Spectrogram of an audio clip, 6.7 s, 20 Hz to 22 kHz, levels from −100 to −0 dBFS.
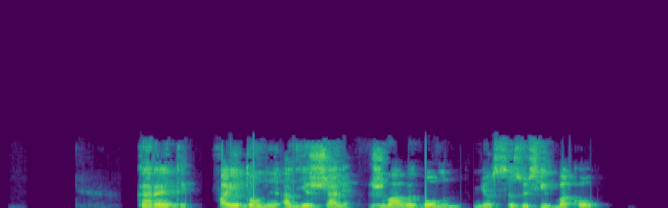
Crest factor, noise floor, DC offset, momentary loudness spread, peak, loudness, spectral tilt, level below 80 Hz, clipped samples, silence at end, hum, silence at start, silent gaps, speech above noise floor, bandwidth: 18 dB; -62 dBFS; under 0.1%; 10 LU; -2 dBFS; -18 LUFS; -4 dB/octave; -58 dBFS; under 0.1%; 0.7 s; none; 1.4 s; 2.06-2.13 s; 44 dB; 7.8 kHz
